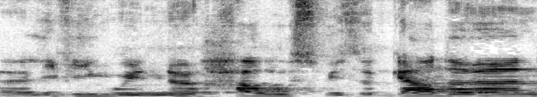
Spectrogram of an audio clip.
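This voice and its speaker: This woman has a fairly low pitch and speaks with a French accent. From central France. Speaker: winemaker. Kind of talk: panel interview. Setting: online livestream. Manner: halting.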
